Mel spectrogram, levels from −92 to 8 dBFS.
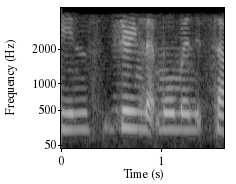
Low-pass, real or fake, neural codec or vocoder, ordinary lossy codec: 3.6 kHz; real; none; AAC, 16 kbps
